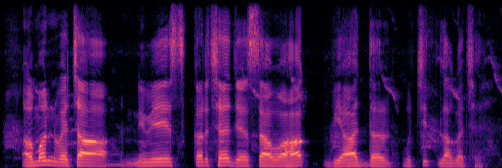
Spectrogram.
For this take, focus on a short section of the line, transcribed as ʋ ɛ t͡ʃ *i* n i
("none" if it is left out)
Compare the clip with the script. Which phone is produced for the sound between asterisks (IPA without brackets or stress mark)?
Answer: a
